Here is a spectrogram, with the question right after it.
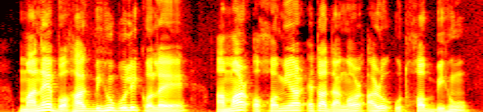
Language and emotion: Assamese, neutral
